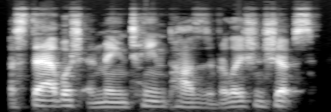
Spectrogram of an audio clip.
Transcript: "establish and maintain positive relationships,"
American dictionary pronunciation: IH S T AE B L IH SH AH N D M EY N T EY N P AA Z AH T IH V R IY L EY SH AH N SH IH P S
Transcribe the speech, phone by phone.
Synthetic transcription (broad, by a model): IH S T AE B L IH SH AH N M EY N T EY N P AA Z AH T IH V R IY L EY SH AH N SH IH P S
